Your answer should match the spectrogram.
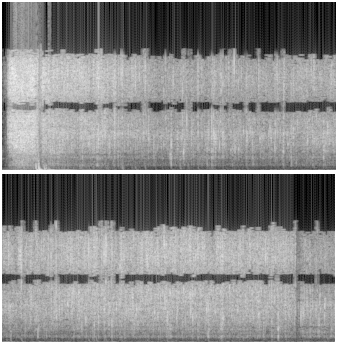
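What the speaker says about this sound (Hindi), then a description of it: "पे सरसों का तेल डाल दिया" Mustard oil sizzles and crackles steadily in a hot pan, a loud, continuous frying hiss with a sharp clatter at the start, no talking.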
